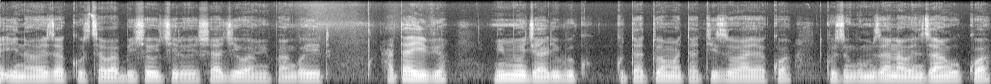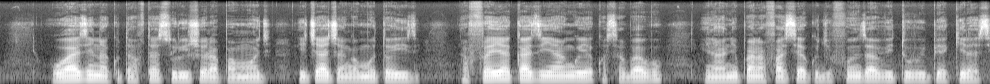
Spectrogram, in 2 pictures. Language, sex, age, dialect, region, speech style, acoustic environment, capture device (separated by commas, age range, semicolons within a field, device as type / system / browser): Swahili, male, 18-24, Kenya - Nairobi Sheng-influenced, Kenya, excited; focused, nature; silence, mobile / Linux / Chrome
